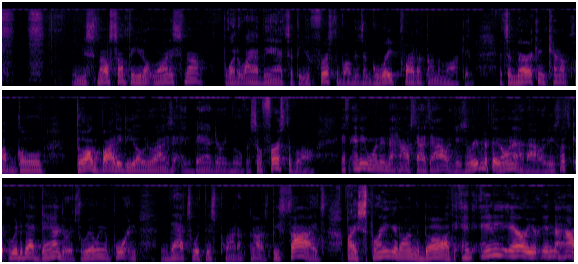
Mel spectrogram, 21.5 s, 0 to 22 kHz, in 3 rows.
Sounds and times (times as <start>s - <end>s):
Speech: 0.9s - 21.5s.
